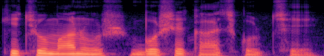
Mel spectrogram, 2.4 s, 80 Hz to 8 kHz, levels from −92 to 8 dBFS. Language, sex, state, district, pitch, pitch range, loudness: Bengali, male, West Bengal, Cooch Behar, 100 Hz, 90-110 Hz, -20 LUFS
